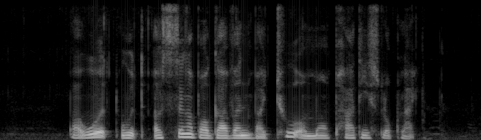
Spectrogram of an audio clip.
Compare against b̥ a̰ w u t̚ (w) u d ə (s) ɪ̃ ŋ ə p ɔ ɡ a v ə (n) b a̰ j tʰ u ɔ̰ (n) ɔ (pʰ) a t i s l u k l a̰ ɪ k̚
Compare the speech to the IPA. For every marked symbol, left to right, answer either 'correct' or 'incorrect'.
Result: correct, correct, correct, incorrect: m, correct

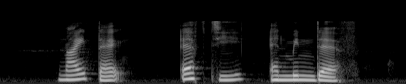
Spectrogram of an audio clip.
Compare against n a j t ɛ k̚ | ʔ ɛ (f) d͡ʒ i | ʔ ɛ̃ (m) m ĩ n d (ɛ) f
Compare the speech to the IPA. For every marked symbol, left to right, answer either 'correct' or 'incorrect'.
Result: correct, incorrect: n, correct

